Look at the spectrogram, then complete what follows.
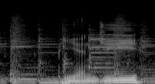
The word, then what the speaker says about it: PNG: just say download and recommend the ping which I recommend to PNG or you pronounce it PNG and this is a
